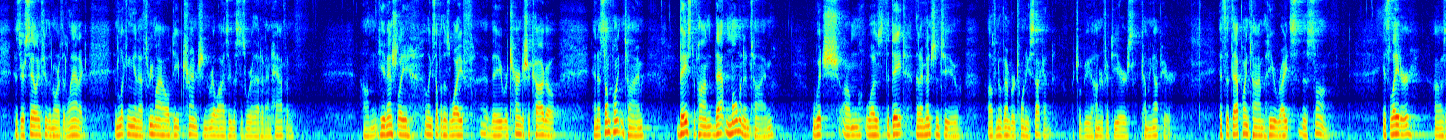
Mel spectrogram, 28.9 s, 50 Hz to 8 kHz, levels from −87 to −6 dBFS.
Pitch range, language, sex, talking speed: 110-130 Hz, English, male, 170 wpm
